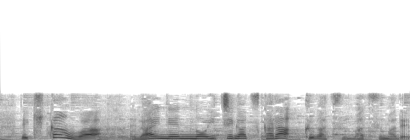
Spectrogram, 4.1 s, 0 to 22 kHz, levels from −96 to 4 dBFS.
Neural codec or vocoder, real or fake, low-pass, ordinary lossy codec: none; real; 7.2 kHz; none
